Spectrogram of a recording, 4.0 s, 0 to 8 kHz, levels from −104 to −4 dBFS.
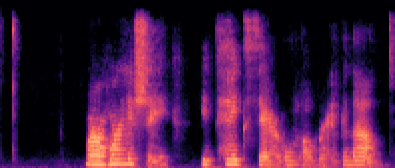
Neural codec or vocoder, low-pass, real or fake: codec, 44.1 kHz, 2.6 kbps, SNAC; 7.2 kHz; fake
